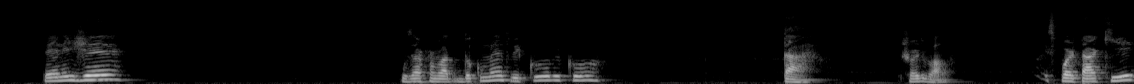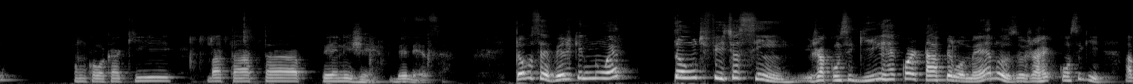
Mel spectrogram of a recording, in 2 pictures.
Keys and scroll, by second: 13.8-14.6 typing, 15.8 typing.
